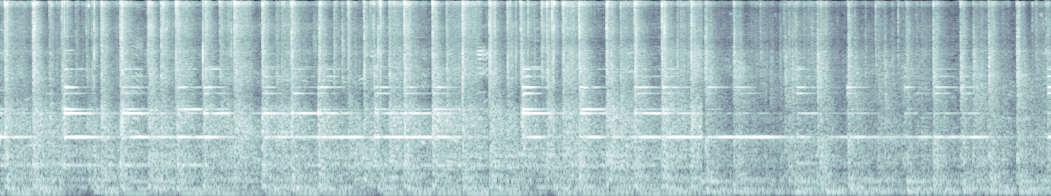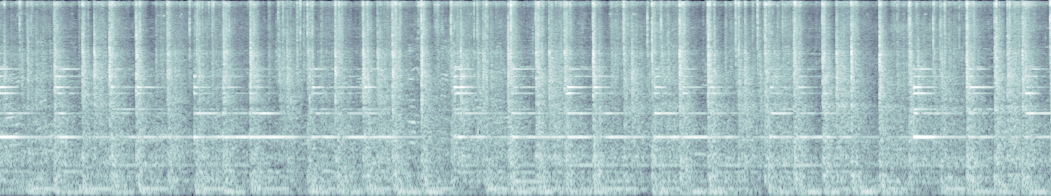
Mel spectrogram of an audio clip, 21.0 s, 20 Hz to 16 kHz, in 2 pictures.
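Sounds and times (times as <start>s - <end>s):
hand drums beaten in dance rhythm: 0.0s - 21.0s.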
